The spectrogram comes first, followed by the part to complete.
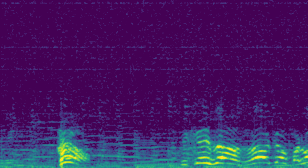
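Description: A man's raised voice over faint background music, with one short, sharp cry about half a second in.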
